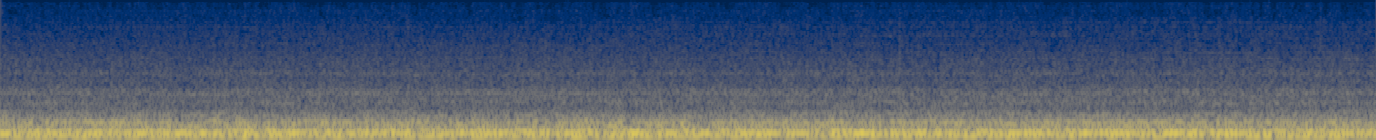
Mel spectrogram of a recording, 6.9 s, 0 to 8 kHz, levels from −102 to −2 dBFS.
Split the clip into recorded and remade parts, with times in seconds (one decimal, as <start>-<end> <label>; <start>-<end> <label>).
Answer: 0.0-4.1 remade; 4.1-6.9 recorded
